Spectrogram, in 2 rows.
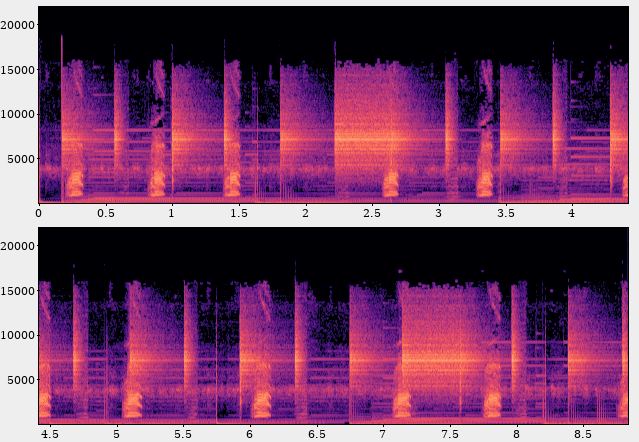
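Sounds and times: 
sustained low music: 0.0s - 8.8s
green tree frog short nasal barking calls: 0.2s - 1.6s, 2.5s - 3.5s, 4.4s - 8.1s.

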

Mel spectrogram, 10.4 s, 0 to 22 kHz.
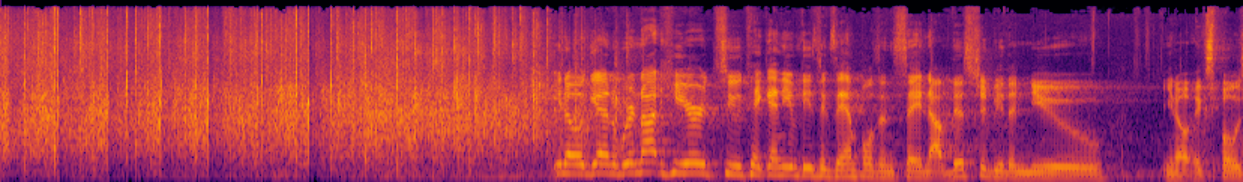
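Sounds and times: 
audience applause for a panel: 0.0s - 5.6s
speech: 4.6s - 10.3s.

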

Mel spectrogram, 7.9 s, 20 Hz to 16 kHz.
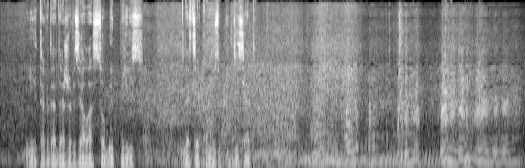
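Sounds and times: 
speech: 0.4s - 4.8s
new motorcycle engine revving on a forest trail: 3.4s - 7.8s.

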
